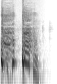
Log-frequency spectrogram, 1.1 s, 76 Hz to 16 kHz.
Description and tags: DB COUGH 001
A small but rough cough captured during the recording of an acoustic guitar track.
